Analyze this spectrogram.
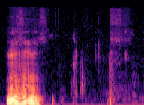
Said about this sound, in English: Go for another sip.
